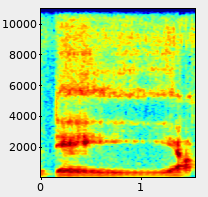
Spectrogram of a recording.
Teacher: But if you go all the way up into a Y, if you say day off, that does not sound good at all. So at best, there's a small Y if you're linking to a vowel.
